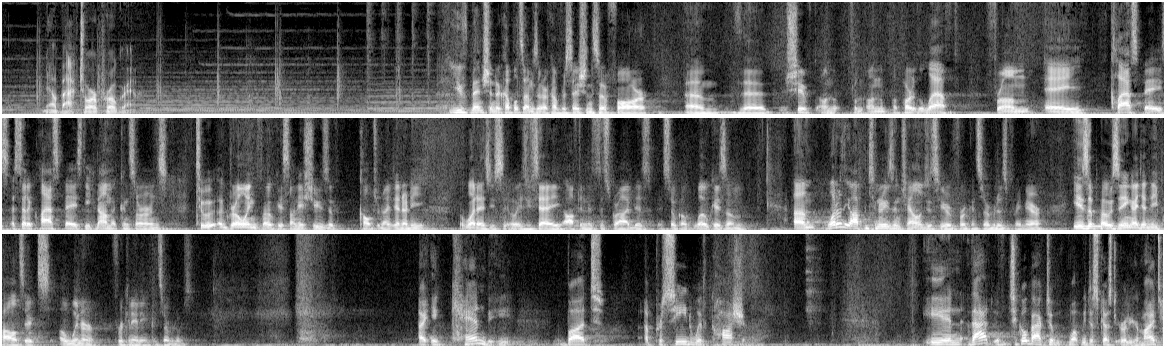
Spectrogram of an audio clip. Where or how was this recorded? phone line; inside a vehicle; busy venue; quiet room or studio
busy venue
